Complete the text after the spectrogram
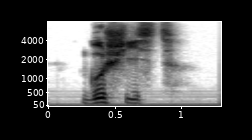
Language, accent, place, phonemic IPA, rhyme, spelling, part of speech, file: French, France, Lyon, /ɡo.ʃist/, -ist, gauchiste, adjective / noun, LL-Q150 (fra)-gauchiste.wav
- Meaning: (adjective) leftist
